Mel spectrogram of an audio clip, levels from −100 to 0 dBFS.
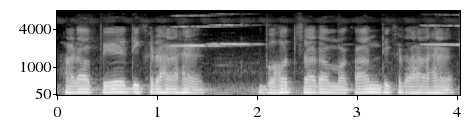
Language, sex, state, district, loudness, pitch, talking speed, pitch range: Hindi, male, Bihar, Patna, -14 LUFS, 110 Hz, 165 wpm, 105-115 Hz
